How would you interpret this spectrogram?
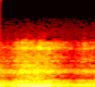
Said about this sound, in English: Then the car moved on.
